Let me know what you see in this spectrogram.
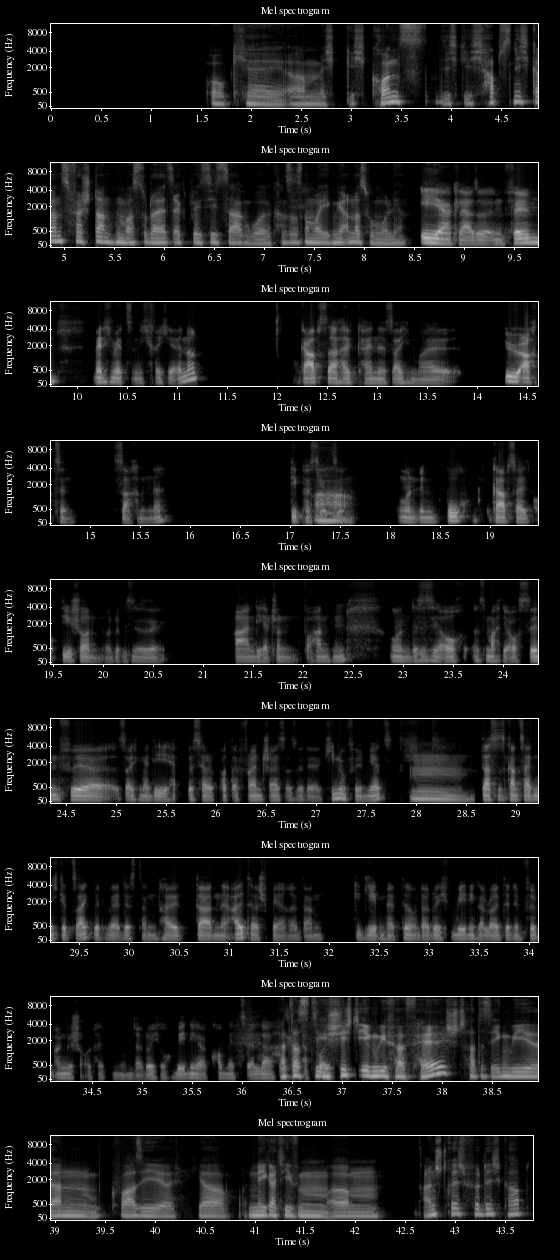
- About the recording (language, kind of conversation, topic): German, podcast, Was kann ein Film, was ein Buch nicht kann?
- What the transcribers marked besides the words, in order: unintelligible speech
